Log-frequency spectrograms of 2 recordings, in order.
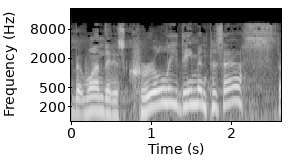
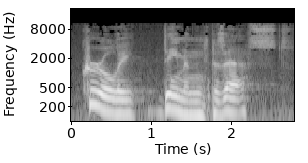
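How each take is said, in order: First: "cruelly" lifted with a rising, searching tune; stress on cruelly. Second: Said in the usual way. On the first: Shown as a demonstration. Preacher dwelling on how cruel the possession is, stress on "cruelly". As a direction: lean on "cruelly" in disbelief.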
